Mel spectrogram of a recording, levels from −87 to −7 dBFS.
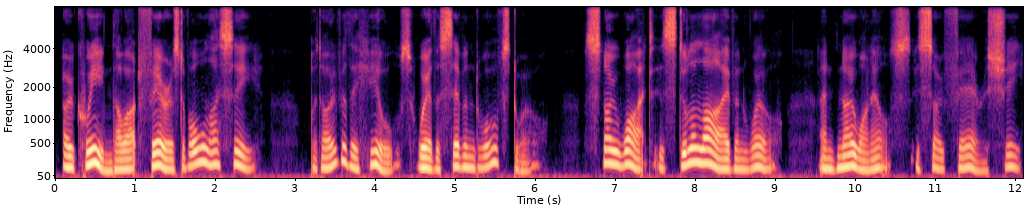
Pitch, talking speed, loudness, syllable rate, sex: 150 Hz, 170 wpm, -17 LUFS, 4.2 syllables/s, male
